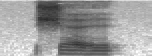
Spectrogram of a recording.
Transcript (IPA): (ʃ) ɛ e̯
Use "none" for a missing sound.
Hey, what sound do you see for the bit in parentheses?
ʃ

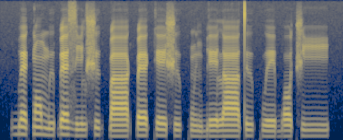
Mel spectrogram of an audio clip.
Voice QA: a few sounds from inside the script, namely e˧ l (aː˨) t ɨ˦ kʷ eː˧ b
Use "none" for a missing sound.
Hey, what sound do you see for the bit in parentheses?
aː˦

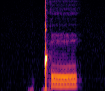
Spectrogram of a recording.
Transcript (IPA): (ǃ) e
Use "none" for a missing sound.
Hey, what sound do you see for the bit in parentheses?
ǃ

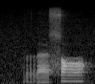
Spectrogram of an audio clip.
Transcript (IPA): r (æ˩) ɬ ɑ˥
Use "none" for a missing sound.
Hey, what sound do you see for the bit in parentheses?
æ˩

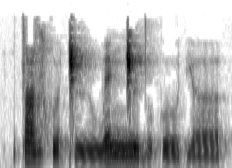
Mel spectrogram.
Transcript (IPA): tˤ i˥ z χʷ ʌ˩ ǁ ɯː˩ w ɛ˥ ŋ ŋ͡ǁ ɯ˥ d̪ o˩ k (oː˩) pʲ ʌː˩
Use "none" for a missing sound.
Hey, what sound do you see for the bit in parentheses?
oː˩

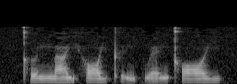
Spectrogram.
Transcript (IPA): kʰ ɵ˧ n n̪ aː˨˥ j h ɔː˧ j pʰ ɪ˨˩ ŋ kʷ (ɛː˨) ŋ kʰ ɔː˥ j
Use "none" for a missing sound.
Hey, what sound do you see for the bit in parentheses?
ɛː˨˧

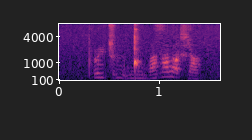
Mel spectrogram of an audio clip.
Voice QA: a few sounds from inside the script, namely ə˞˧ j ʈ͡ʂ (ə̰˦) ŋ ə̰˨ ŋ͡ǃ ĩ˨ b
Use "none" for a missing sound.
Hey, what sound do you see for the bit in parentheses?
ə̰˧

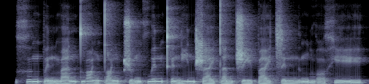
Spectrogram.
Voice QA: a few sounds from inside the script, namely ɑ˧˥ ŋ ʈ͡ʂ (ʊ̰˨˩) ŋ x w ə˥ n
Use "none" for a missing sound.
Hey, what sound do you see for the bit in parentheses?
ʊ̰˨˩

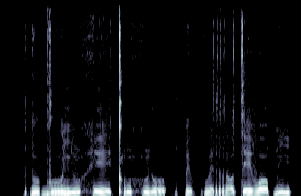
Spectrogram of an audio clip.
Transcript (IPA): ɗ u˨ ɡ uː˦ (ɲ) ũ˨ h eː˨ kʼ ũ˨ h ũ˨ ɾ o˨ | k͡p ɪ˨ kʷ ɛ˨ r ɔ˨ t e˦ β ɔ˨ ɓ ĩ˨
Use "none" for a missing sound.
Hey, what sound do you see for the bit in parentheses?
ɲ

